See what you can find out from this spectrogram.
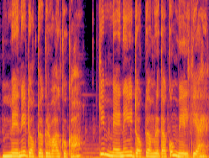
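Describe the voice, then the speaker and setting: A woman's voice: medium pitch, normal speed, warm tone, faint music behind, close to an everyday voice. A woman playing a smug, deceitful young medical colleague in an audio drama, self-assured and catty. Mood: gloating. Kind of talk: Hindi audio drama acting.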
